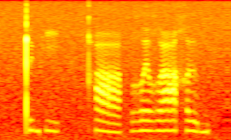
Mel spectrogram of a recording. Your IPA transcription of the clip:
ǃ y b ʔ i | qʰ ɑ | ʁʷ e ʁʷ ɑː χ ɯ b

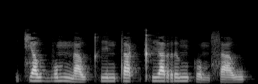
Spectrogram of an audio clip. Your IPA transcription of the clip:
t͡ɕ a˥˩ w b o˥˩ m n a˨˩ w kʰ i˥˩ n t a˥˩ k̚ tʰ i˥˩ a̯ r ɯ˥˩ ŋ k o˩˦ m s a˦˥ w

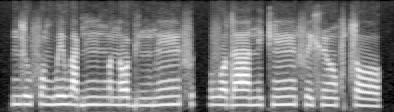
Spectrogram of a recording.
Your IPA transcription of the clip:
n z u f ɔ ŋ w e w a ɡ ĩː ŋ ɔ n ɔ bʲ ɔ n m b ẽː f | v ɔ d aː n i t͡ʃ ẽː f e xʲ ɔ̃ː f t͡s ɔ

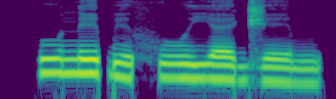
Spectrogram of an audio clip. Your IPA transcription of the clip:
u˦ n e˦ ɓ ɪ˨ f uː˨ j ɛ˨ d͡ʒ e˨ m

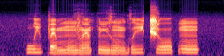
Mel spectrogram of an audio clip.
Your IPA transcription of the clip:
w i˦ p ɛ˨ m ũ˨ v ɛ̃˨ p ĩ˦˨ ɣ ũ˨ ɡʷ iː˦ t͡ʃ oː˦ ɓ ũ˦

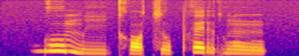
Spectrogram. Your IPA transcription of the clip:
ɡ o˦ m iː˨ kʰ ɔ˨ t͡s ʊ˨ pʰ ɛ˦ r ɡʷ ũ˨

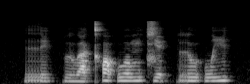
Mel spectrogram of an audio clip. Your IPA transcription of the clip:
r i˨˩ t̚ p l u˩˦ a̯ kʰ ɔ˥˩ ʔ w o˥˩ m t͡ɕ e˦˥ ʔ p r u˥˩ ʔ w i˥˩ t̚

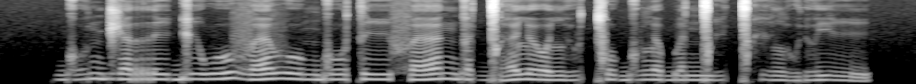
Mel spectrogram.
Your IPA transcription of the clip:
ɡ o̤ n d͡ʒ ɛ r iː ɡ iː w u v ɛ v uː ŋ ɡ uː t iː f ɛː ŋ ɡ ɛ ɡ͡ǀ ɛ lʲ oː lʲ ṳ ǀ u ɡ ṳ l ɘ b ɛ ŋ͡ǀ i̤ ǀʰ i̤ l ṳ ɾʲ o̤ j iː

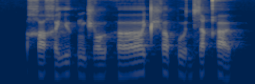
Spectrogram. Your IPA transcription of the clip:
χ ʌ χ ɪ lʲ ʊ ʔ n d͡ʒ ɔ ʊ̯ h ʌː t͡ʃʰ ʌ p ʊ d͡z ɪ qʰ ə

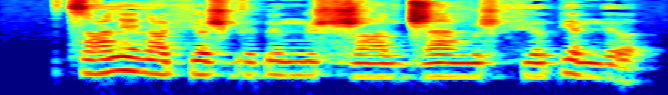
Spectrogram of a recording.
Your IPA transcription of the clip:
t͡s ɑ l ɛ l ɑ fʲ ɑ ʂ ɡ ø ɓ ø mʲ ə ʂ ʐ ɑ l ɖ͡ʐ a v ə ʂ fʲ ʌ pʲ ɑ mʲ ʌ

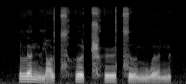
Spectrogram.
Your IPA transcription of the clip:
l ə˥˩ n l j ɑ˩ ʊ̯ t͡sʰ ɹ̩˥˩ ʈ͡ʂʰ ɻ̩˥ t͡s ɹ̩˧˥ n̪ w ə˧˥ n

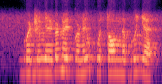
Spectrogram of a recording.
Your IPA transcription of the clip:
ɡʷ i ɖ i l i ɽ ɯ ɳ e ɡ ɔ ɳ i xʷ a t ɔ n̪ ɛ ɡʷ i ʎ ɛ

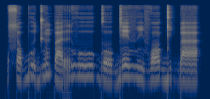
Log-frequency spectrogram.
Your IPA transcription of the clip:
s ɔ˨ b u˦˨ d͡ʒ ũ˦ p a˨ r v uː˦ ɡ oː˨ ɡ e˦ v i˦˨ v ɔ˦ ɡ i˦ ɡ͡b a˦

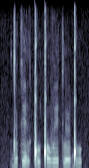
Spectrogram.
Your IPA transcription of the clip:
d ø k e r ǃ u ǃ o v e k l ø ɡ͡ǃ u

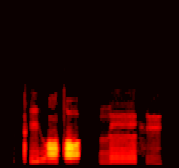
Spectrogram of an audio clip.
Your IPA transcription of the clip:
tʼ e ɦ õ tˤ ɐ | n ẽː x y

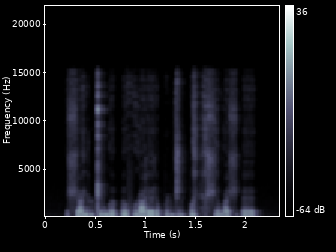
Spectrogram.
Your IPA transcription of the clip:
ʃ ɑ j ə ɳ ʈ e w ə ʔ ə f ɹ ɑ ɾ ɛ ɾ ə p ə ɳ d e ɳ p ə fʲ ə ʃ ɛ w ɑ ʃ ʔ ɛ

